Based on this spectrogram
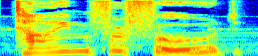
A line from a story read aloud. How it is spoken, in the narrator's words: She said in a trembling voice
